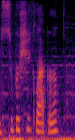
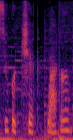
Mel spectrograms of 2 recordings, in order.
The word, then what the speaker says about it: Super Chic Lacquer: using dirty laundry from super chic lacquer I always want to call this super chick lacquer but that's not how it's pronounced this is a gorgeous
